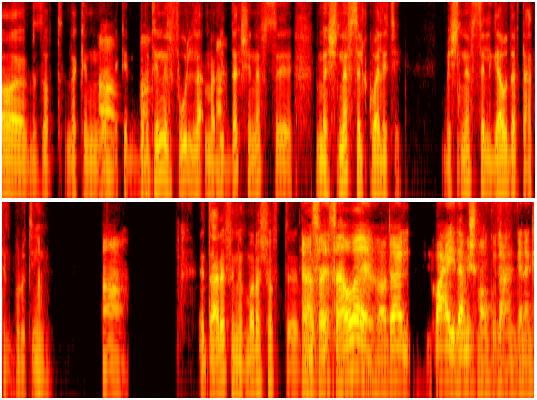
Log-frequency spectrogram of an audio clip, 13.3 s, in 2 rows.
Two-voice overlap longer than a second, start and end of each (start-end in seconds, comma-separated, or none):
none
